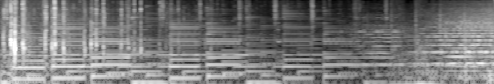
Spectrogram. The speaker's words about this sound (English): He kicks his horse and they shoot off down the canyon.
